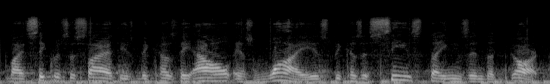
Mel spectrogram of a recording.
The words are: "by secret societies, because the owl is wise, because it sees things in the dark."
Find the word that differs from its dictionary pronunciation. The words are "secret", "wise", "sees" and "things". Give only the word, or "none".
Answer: none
